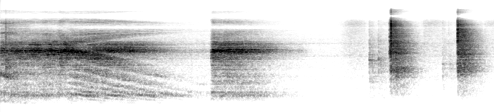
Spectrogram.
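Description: Electronic switch-off sound effect of the Transformers Energon Megatron toy sword playing through its small built-in speaker: several tones glide downward together for about two and a half seconds, then a second short burst sounds and fades. Near the end come a few sharp plastic knocks, two of them loud, as the sword is handled.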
